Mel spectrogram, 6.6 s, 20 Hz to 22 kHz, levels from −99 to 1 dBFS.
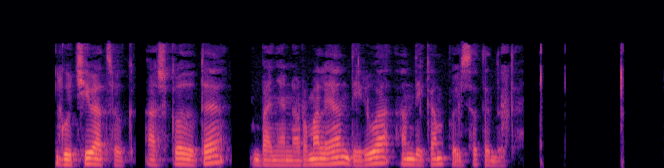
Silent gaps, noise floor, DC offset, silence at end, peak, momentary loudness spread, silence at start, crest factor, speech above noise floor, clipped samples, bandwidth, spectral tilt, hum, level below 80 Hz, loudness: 1.36-1.45 s, 2.32-2.49 s, 5.25-6.19 s; under -90 dBFS; under 0.1%; 0.4 s; -14 dBFS; 15 LU; 0.55 s; 18 dB; over 58 dB; under 0.1%; 8 kHz; -5.5 dB/octave; none; -70 dBFS; -33 LUFS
